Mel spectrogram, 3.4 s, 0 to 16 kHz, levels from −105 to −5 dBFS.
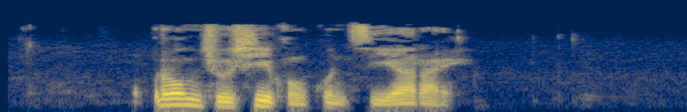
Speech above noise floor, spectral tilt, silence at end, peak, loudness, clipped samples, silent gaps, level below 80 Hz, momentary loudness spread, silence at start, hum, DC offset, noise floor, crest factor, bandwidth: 53 dB; -4 dB/octave; 1.15 s; -2 dBFS; -18 LUFS; under 0.1%; none; -60 dBFS; 12 LU; 0.75 s; none; under 0.1%; -71 dBFS; 18 dB; 8.2 kHz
